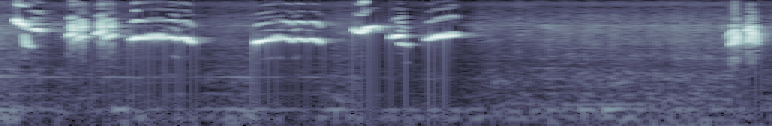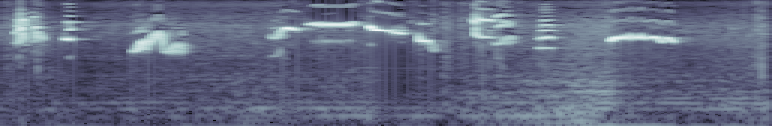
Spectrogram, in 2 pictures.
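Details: Female oriental magpie-robin, tame and in full voice, kept to prompt other birds into song: rapid run of sweet whistled notes, chirps and downslurred phrases, with a short pause midway before the varied song resumes.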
